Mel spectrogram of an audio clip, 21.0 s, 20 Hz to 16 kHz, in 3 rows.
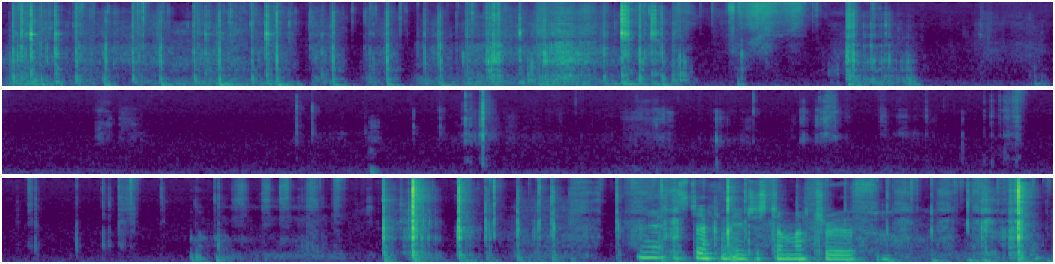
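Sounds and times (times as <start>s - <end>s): clicks and rustles: 0.0s - 5.0s
small objects ticking and scraping: 0.0s - 6.0s, 16.6s - 21.0s.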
